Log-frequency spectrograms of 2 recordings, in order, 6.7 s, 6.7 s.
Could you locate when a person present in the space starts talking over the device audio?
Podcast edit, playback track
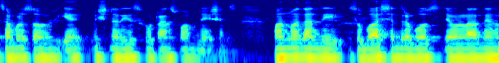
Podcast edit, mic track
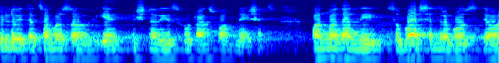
none

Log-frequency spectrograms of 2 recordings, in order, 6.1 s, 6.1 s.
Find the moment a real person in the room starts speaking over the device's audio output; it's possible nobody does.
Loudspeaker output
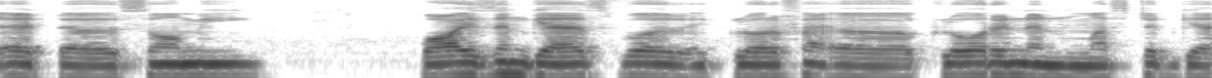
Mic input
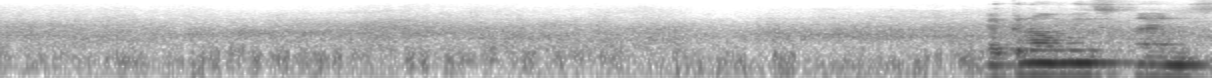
4.9 s

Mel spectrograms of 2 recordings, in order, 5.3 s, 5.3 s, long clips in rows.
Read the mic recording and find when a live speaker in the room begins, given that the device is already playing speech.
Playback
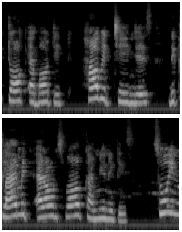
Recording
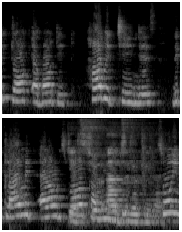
3.6 s

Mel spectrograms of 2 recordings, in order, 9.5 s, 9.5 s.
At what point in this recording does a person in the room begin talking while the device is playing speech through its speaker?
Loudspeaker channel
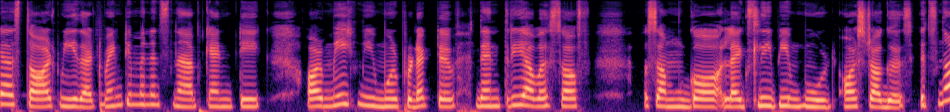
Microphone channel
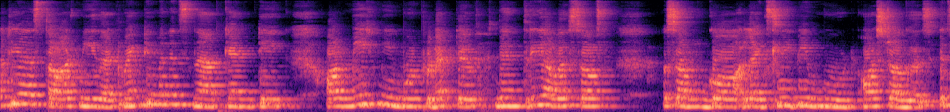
none

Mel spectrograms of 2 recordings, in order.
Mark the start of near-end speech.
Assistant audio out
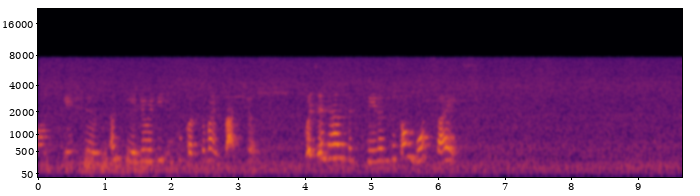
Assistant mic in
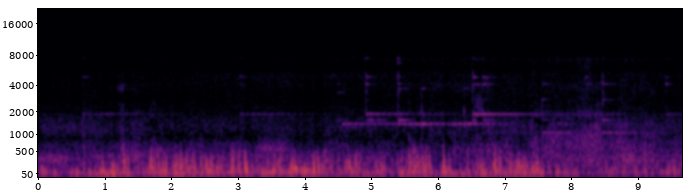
none

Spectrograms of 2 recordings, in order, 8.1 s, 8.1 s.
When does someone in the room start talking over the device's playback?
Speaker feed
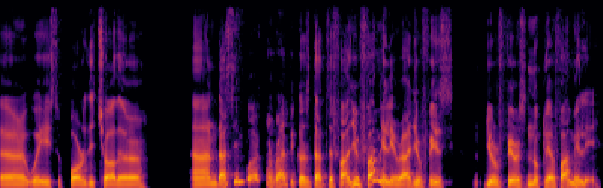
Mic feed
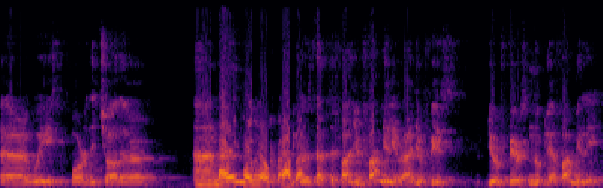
2.5 s

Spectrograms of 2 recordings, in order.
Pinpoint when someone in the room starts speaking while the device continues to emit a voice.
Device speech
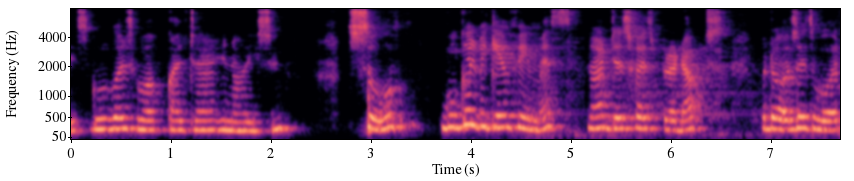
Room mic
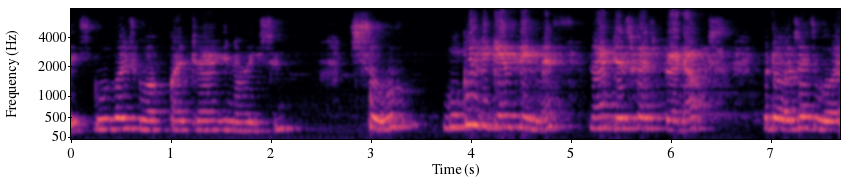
none

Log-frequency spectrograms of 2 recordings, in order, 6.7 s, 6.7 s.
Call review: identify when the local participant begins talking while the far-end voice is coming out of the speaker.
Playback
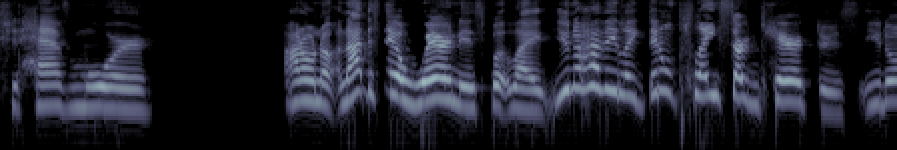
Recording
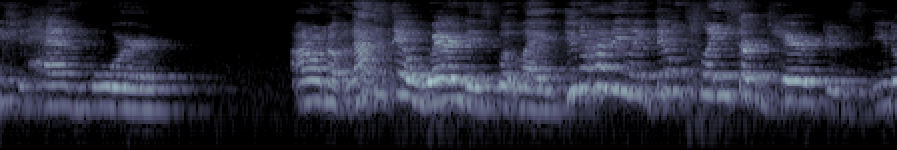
none

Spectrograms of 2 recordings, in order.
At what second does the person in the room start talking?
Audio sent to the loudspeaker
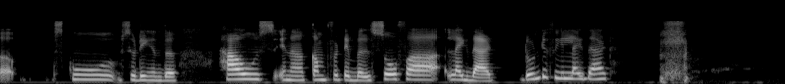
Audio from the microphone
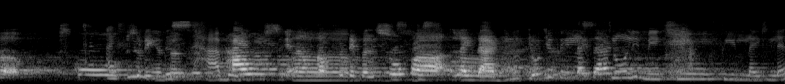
0.9 s

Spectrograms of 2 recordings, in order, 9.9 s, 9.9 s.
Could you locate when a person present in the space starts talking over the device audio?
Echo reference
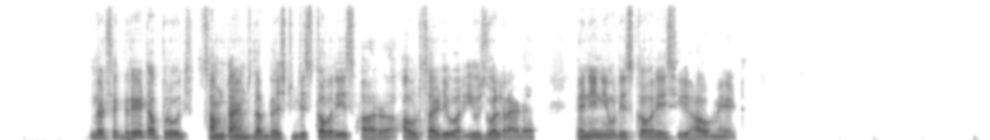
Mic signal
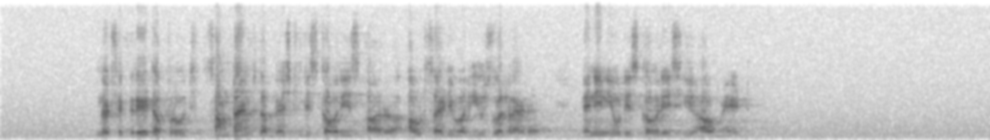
none

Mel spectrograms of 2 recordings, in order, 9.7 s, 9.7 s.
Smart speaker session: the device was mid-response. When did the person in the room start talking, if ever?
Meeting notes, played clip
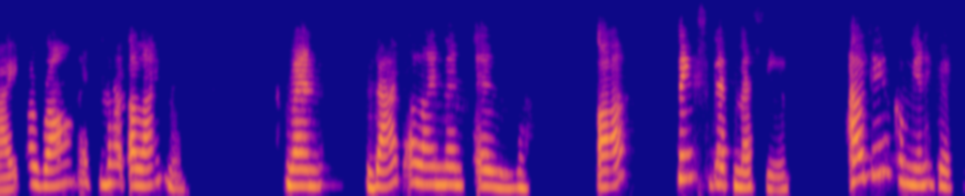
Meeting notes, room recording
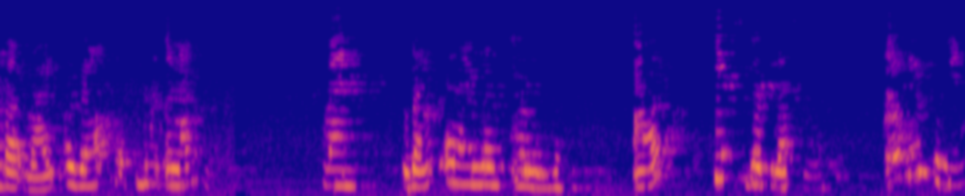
none

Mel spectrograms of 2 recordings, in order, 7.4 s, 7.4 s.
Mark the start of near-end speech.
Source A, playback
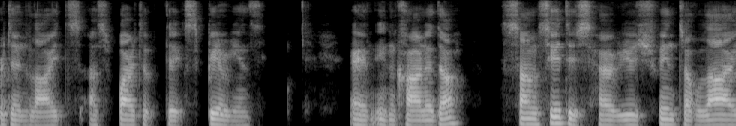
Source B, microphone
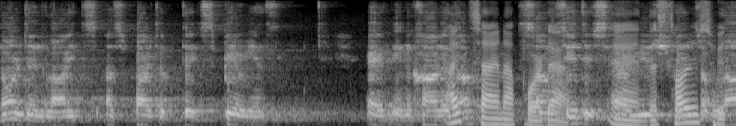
4.4 s

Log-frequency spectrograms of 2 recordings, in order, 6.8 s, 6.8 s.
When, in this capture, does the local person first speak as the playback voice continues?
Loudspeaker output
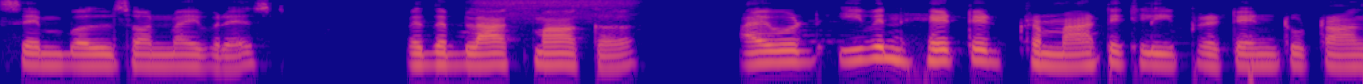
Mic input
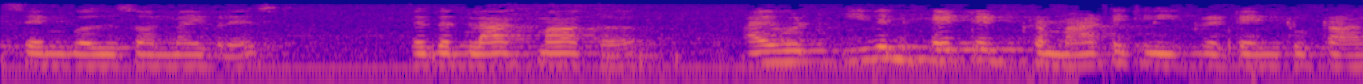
none

